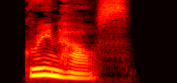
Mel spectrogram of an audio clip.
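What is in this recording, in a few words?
"greenhouse", American English, female; everyone-can-use-english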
